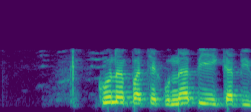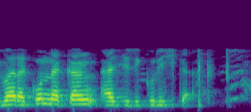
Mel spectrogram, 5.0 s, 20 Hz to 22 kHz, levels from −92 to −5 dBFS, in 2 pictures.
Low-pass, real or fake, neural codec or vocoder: 3.6 kHz; real; none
